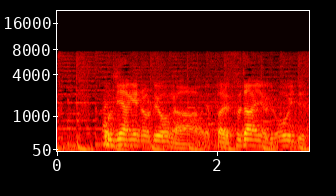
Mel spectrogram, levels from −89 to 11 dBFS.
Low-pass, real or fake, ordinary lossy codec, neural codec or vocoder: none; real; none; none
